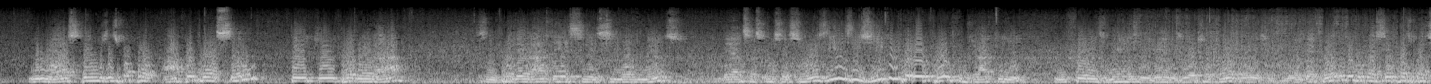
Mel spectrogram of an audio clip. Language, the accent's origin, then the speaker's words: Portuguese; Cachoeira do Sul, Rio Grande do Sul, Brazil; also born or lived in Porto Alegre; eu sou de Porto Alegre, me criei em Cachoeira, sou cachoeira de coração, na verdade.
